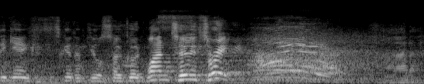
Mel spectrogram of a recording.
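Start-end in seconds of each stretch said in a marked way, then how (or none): 2.5-4.2 Harder sung way up high and drawn out, no R; mock sexy harder. Shown as a demonstration. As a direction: croon hadder high and long. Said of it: "say it after me".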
